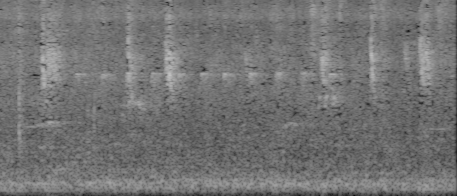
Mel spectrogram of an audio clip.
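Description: Small birds chirping: short, sharp high calls scattered throughout, with a run of quick evenly spaced notes in the first half. A low steady background rumble sits underneath.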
